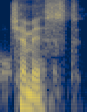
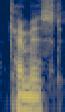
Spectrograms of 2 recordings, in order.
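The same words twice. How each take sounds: First: The word starts with a ch sound. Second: The word starts with a hard k sound. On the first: The speaker calls it wrong. "I hear chemistry very often or chemist" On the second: The speaker calls it right. "It's k, it's a hard k"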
